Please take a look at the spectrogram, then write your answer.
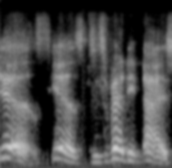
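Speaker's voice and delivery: put-on comic Kazakh-style accent, high and slow. Retelling sparring partner Vladimir's party piece; Borat impression. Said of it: "his party piece was speaking like Borat".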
